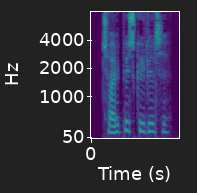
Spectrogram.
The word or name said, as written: toldbeskyttelse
